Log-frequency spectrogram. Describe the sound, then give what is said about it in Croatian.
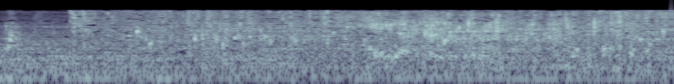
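Water pours into a small long-handled džezva pot for brewing tea. A steady trickling splash begins about half a second in and continues evenly to the end, with no voices. “Za početak sipat ćemo vodu u džezvu.”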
